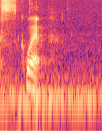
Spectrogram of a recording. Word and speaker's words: Squip: SQ you no s it's spelled with a Q skip like squip SQ IP I did I did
